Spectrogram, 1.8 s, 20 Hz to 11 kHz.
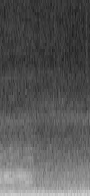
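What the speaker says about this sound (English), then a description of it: "Just hear the character from that exhaust and the engine." A Triumph Thruxton 900 motorcycle revs close by, its engine and exhaust droning loudly with a rising then steady tone and no voices over it.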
